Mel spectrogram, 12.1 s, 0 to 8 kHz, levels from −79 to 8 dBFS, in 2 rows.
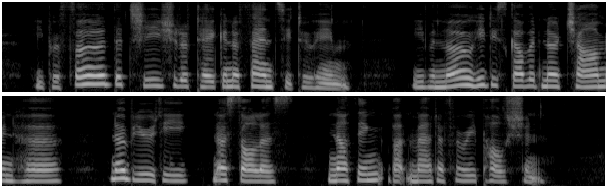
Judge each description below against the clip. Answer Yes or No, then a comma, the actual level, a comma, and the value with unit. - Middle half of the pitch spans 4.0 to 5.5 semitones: No, narrow, 2.6 semitones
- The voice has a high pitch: Yes, high, 195 Hz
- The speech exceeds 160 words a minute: No, average, 140 wpm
